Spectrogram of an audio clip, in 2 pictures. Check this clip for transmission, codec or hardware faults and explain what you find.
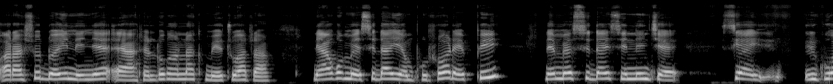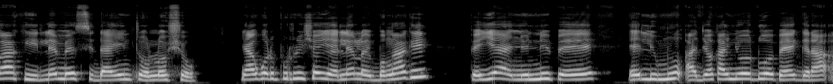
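No faults can be heard anywhere in this speech.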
